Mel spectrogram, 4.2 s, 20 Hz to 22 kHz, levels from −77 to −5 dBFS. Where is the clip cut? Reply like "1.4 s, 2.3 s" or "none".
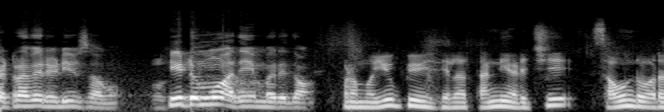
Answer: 2.0 s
